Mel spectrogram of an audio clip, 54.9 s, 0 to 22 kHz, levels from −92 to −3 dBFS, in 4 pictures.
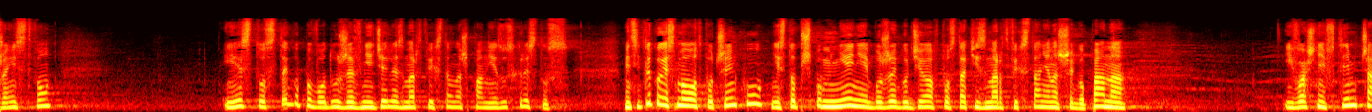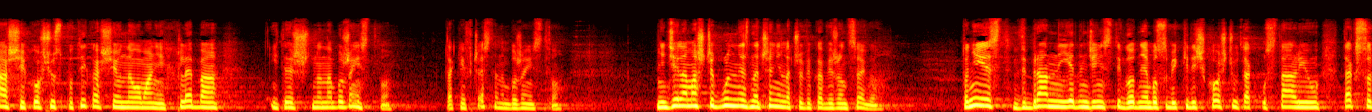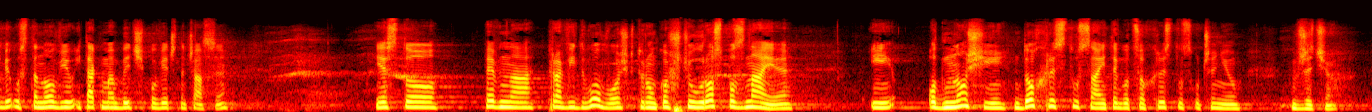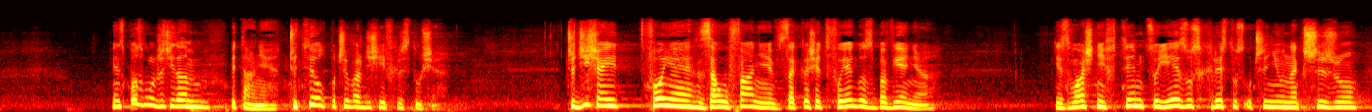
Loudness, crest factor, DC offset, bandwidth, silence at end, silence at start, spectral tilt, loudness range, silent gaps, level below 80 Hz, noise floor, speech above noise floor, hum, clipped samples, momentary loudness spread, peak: -20 LUFS; 18 dB; under 0.1%; 11.5 kHz; 0.1 s; 0 s; -6 dB/octave; 8 LU; none; -54 dBFS; -62 dBFS; 42 dB; none; under 0.1%; 11 LU; -2 dBFS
